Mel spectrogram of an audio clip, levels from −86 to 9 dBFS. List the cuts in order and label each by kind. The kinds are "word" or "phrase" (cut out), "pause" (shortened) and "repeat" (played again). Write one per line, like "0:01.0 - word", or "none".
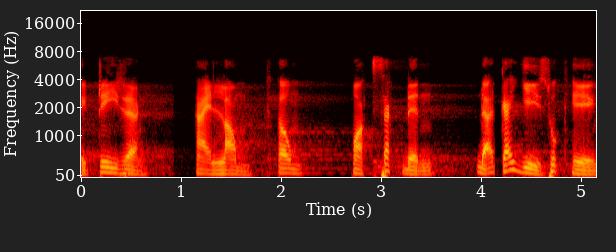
0:00.9 - pause
0:01.9 - word
0:02.9 - word
0:04.1 - phrase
